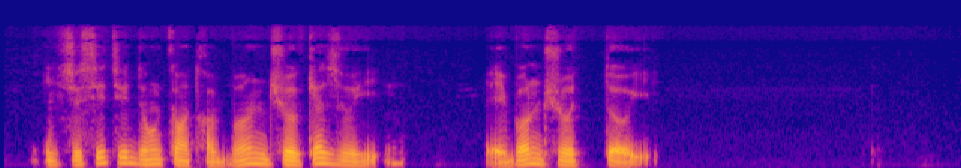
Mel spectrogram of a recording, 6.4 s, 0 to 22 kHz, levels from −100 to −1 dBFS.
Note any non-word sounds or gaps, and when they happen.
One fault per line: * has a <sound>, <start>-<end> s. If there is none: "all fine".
all fine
